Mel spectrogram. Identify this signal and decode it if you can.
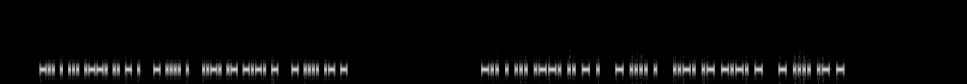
Morse code, heard as a keyed tone, about 58 wpm, 700 Hz. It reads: DESPITE THE FACT THAT DESPITE THE FACT THAT
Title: Speed-Racing - Sets of 4 Words 50wpm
